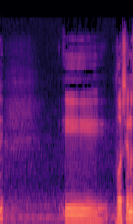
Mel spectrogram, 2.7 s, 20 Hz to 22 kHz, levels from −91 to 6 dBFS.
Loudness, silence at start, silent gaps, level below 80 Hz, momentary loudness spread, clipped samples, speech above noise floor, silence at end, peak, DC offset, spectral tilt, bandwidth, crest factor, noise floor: -24 LUFS; 0 s; none; -56 dBFS; 22 LU; under 0.1%; 24 dB; 0 s; -6 dBFS; under 0.1%; -4.5 dB/octave; 15.5 kHz; 18 dB; -46 dBFS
